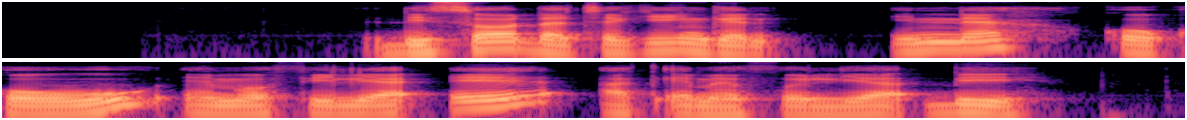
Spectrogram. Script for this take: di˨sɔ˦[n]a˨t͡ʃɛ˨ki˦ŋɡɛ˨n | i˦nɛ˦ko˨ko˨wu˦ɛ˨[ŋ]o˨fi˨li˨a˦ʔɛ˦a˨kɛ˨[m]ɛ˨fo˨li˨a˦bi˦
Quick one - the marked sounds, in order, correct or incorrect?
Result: incorrect, incorrect, correct

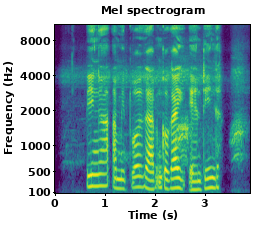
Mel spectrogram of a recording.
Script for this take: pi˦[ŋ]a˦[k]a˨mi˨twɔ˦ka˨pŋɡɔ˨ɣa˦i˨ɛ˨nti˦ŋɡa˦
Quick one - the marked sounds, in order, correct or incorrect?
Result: correct, incorrect

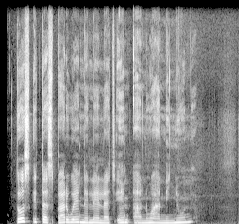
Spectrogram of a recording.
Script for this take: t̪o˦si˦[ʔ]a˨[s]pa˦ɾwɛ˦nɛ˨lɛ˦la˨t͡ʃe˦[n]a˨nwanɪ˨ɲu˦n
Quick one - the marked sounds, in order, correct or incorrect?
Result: incorrect, correct, correct

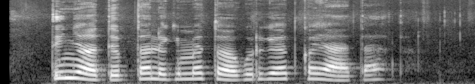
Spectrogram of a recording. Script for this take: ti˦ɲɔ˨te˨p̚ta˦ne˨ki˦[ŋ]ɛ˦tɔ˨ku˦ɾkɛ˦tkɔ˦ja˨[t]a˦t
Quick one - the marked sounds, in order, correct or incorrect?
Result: incorrect, correct

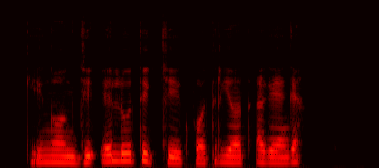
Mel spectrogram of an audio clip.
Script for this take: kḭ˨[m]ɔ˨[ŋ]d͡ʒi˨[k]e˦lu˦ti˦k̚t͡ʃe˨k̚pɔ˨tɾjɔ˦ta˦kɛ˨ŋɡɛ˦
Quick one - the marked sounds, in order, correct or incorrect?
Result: incorrect, correct, incorrect

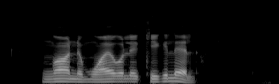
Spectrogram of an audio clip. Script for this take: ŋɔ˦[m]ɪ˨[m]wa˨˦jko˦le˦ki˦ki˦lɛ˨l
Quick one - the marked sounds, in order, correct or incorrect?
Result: incorrect, correct

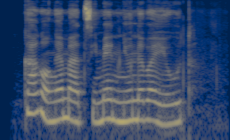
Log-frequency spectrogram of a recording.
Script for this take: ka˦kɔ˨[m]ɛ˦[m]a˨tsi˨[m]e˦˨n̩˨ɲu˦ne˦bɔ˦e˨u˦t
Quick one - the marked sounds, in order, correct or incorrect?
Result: incorrect, correct, correct

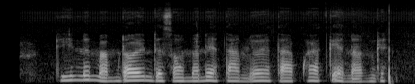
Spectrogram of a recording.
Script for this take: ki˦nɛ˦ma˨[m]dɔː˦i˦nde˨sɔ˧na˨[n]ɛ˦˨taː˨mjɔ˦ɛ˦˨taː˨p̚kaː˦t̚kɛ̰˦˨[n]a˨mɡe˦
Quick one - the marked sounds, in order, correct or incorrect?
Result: correct, correct, correct

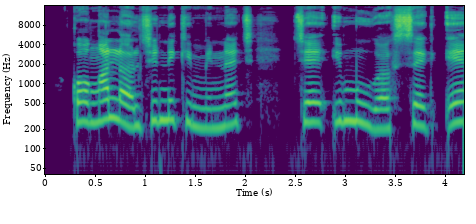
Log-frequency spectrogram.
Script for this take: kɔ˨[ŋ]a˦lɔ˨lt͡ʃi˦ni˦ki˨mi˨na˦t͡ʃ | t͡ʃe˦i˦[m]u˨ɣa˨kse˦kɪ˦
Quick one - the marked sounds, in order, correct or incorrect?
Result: correct, correct

